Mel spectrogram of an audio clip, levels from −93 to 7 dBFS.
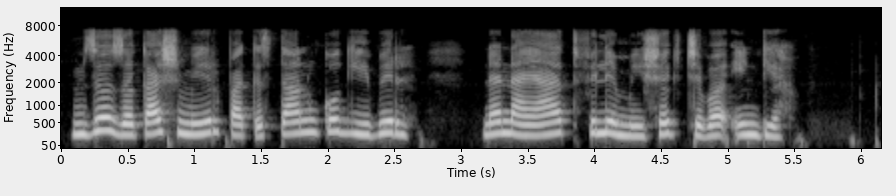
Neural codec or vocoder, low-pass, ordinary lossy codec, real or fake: none; 7.2 kHz; none; real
